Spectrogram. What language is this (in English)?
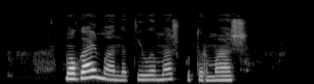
Mari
